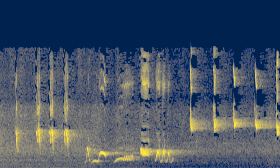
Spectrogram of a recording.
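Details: Murai batu, the white-rumped shama, in a rich varied song with a full repertoire of mimicked phrases: sharp high chips, slurred whistles dropping and rising, then evenly spaced high whistled notes.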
